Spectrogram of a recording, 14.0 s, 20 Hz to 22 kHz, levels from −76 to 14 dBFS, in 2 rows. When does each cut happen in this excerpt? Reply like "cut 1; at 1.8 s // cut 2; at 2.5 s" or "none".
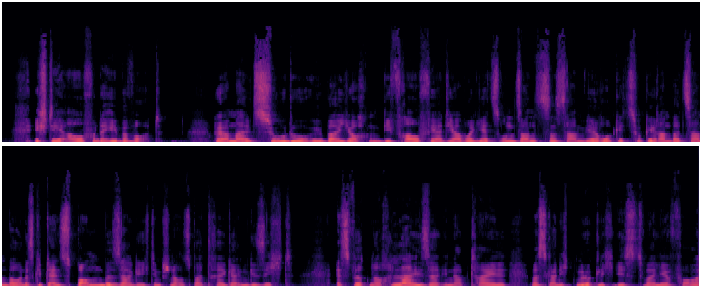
none

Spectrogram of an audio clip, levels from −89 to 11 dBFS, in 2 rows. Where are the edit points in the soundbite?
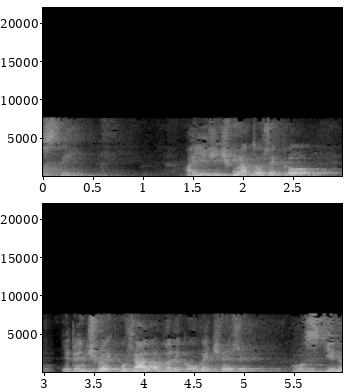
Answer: cut 1; at 3.1 s

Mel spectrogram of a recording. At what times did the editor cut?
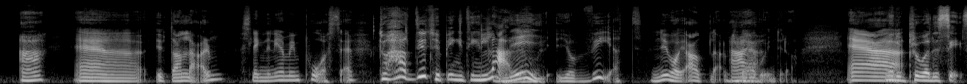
none

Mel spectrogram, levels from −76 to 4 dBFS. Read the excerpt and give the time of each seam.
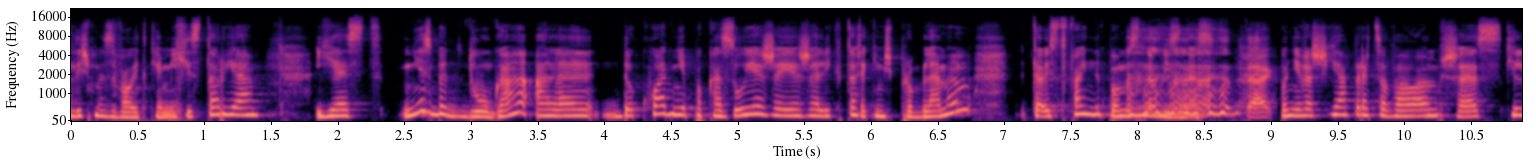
cut 1; at 5.9 s

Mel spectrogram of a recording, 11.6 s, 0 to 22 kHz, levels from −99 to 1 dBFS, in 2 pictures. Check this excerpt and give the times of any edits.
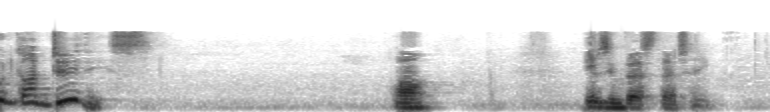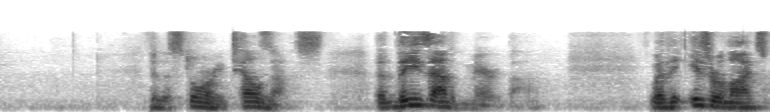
cut 1; at 4.4 s // cut 2; at 6.9 s // cut 3; at 9.1 s

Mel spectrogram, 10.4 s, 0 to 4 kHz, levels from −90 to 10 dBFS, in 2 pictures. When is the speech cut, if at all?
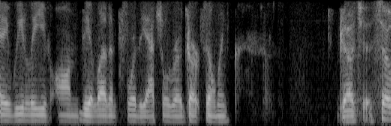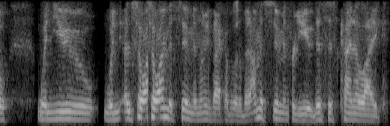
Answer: cut 1; at 1.0 s // cut 2; at 2.5 s // cut 3; at 4.4 s // cut 4; at 6.5 s // cut 5; at 7.2 s // cut 6; at 9.1 s

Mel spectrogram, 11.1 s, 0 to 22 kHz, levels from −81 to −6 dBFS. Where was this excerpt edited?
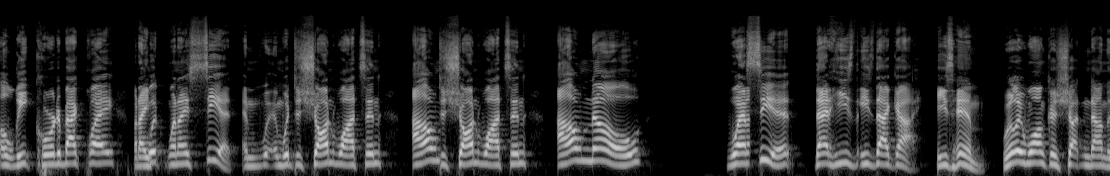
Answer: cut 1; at 1.5 s // cut 2; at 4.4 s // cut 3; at 7.5 s // cut 4; at 8.1 s // cut 5; at 8.5 s // cut 6; at 9.3 s // cut 7; at 9.9 s

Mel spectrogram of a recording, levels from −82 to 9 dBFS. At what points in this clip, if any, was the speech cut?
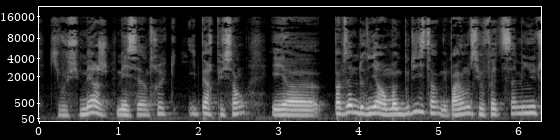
cut 1; at 0.9 s // cut 2; at 3.6 s

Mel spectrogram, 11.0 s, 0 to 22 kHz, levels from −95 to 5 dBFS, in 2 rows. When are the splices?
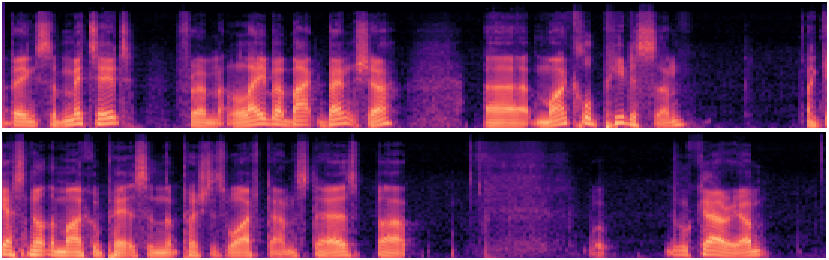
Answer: none

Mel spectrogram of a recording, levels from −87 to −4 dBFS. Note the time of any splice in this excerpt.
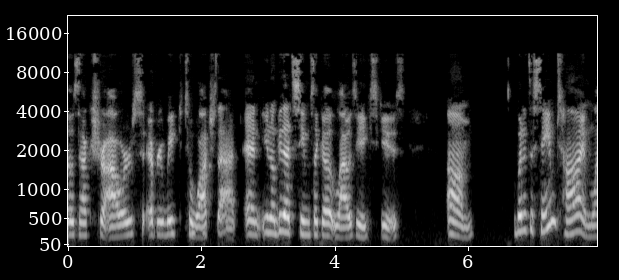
cut 1; at 3.1 s

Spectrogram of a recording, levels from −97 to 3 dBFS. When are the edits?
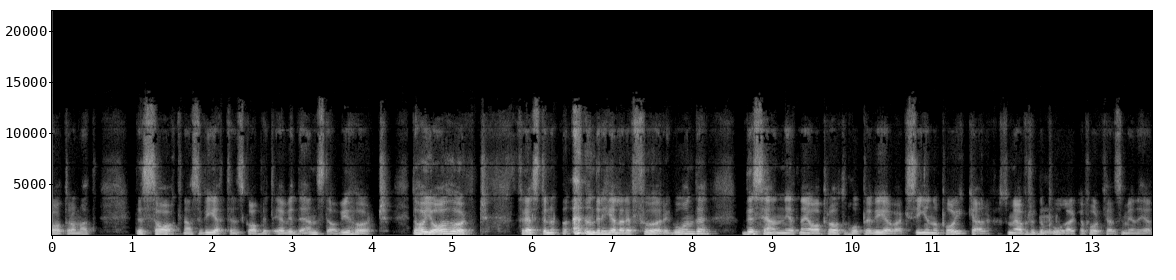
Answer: cut 1; at 9.9 s

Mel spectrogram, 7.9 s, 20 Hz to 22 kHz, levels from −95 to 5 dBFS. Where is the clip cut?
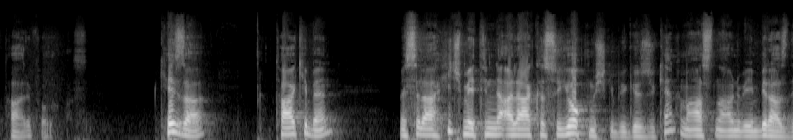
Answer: none

